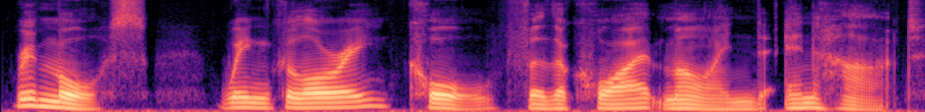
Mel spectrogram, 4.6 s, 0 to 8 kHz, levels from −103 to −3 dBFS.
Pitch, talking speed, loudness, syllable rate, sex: 120 Hz, 130 wpm, -18 LUFS, 3.5 syllables/s, female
